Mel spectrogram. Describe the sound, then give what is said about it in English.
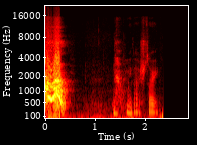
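A single loud dog bark opens, then a person talks for the rest of the moment while the dog stays quiet. “sorry about that, my dog literally lost his marbles.”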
